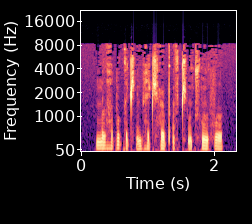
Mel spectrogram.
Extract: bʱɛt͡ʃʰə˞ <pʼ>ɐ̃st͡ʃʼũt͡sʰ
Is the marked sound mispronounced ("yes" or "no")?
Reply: no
